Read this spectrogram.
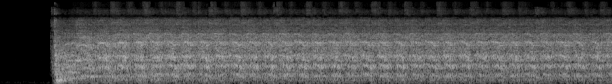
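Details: John Deere 450C bulldozer diesel, sat about 6 months, reassembled, in neutral with a little throttle: steady cranking churn, about three turns a second, never firing. Air in lines suspected.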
